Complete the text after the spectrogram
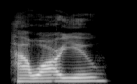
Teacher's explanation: when I say, How are you? my voice goes up at the end. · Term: Intonation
